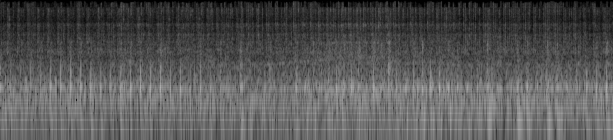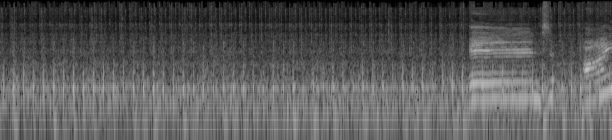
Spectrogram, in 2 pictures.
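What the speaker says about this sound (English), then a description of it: "now we're going to stitch the toe detail, and that is just going to be thread" An embroidery machine stitches a rain boot toe detail in thread with a steady, fast, even chatter throughout, and a brief voice is heard near the end.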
